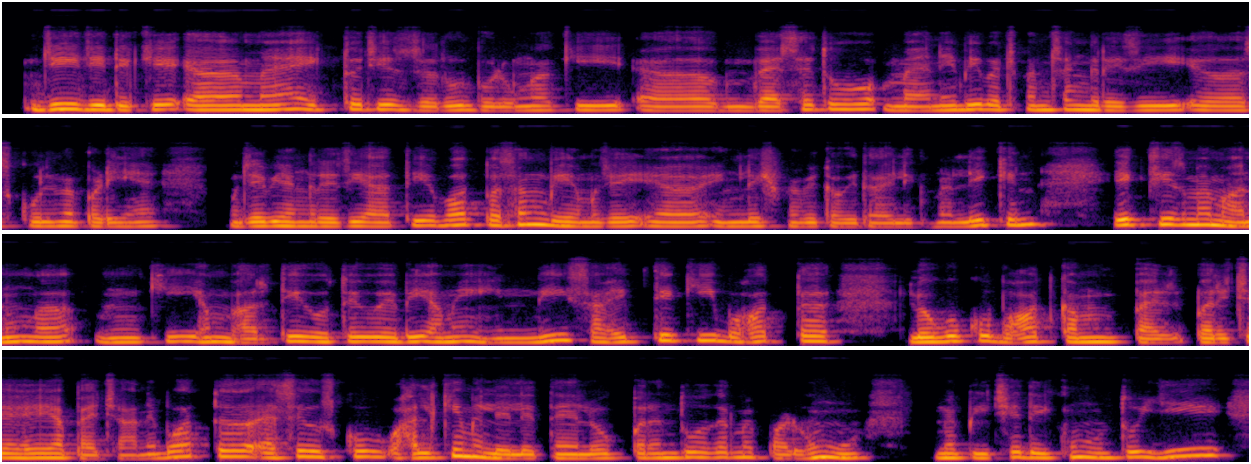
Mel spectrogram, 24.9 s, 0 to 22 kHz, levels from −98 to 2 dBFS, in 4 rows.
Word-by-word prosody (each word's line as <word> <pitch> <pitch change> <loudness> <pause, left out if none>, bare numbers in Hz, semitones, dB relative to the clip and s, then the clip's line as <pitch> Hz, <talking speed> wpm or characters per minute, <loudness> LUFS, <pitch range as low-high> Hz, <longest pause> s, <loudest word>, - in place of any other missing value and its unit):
जी, 180 +3 +4
जी 165 -1 +5
देखिये 160 +3 0
अ, 160 -1 +2
मैं 165 +3 +3
एक 165 0 -4
तो 180 - +2
चीज़ 175 -1 0
जरूर 145 +3 -1
बोलूँगा 140 +2 -4
कि 155 0 0
अ, 150 - -5 0.5
वैसे 140 +5 -1
तो 180 +1 -1
मैंने 140 +1 -2
भी 175 +2 +3
बचपन 160 -1 -1
से 165 +1 -4
अंग्रेजी 150 -2 0 0.2
अ, 145 -1 -2
स्कूल 150 +1 -3
में 150 - 0
पढ़ी 140 -1 -4
हैं। 150 +2 -7 0.4
मुझे 145 +2 +1
भी 160 - +3
अंग्रेजी 145 0 0
आती 140 +4 -3
है, 175 - 0
बहुत 190 +3 0
पसंद 200 +4 +3
भी 160 - +2
है 150 - +2
मुझे 145 0 -2 0.2
अ, 145 - -1 0.2
इंग्लिश 145 +1 -2
में 140 - -4
भी 140 - -2
कविताएँ 130 -1 -6
लिखना। 130 +1 -7
लेकिन 185 +7 0 0.4
एक 195 0 +5
चीज़ 210 -2 +3
मैं 200 0 +6
मानूँगा 165 0 +3 0.2
ऊँ, 150 +1 -1
कि 175 +3 -3
हम 165 0 +1
भारतीय 135 +5 -1
होते 165 0 +1
हुए 165 -1 +4
भी 170 +2 +3
हमें 165 +1 +1
हिंदी 150 +6 0
साहित्य 160 +5 -1
की 205 -1 +2
बहुत 170 +3 -5 0.5
लोगों 160 +3 +6
को 190 - +4
बहुत 165 +2 -2
कम 160 0 +3
पर 135 0 -3
परिचय 145 +2 -1
है 160 - +2
या 160 - +3
पहचान 130 0 -6
है। - - -2
बहुत 205 +3 -1 0.2
ऐसे 165 +5 0
उसको 195 0 +1 0.2
हल्के 165 +7 +3
में 205 -4 +6
ले 150 -3 +3
लेते 140 +1 -1
हैं 140 - +2
लोग, 150 +2 -2
परंतु 165 +3 0
अगर 175 +1 -4
मैं 180 -1 -2
पढ़ूँ, 155 +3 +1 0.4
मैं 160 0 +3
पीछे 155 +3 -1
देखूँ, 165 +1 +1
तो 185 +2 +1
ये 220 +8 0
160 Hz, 205 wpm, -24 LUFS, 145-175 Hz, 0.5 s, मैं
